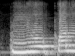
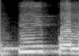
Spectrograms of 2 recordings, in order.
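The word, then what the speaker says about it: people: एग्जांपल देखते हैं कि पी ई ओ पी एल ई पीओ पल नहीं है ई के बाद ओ आया मींस दोनों कॉमिनेशन में आए हैं तो यहां पर ओ साइलेंट होके पीपल हो गया पीओ पल नहीं है पीओ पल नहीं है यहां पर पीपल है पीपल मतलब लोग ओके अगला है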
